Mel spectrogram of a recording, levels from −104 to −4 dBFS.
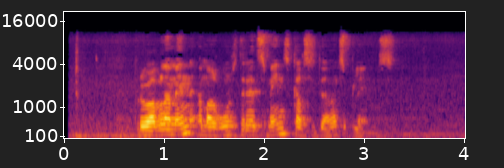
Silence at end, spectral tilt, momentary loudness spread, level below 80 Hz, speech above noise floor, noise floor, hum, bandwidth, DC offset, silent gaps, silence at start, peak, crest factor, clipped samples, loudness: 0.75 s; -4 dB/octave; 22 LU; -64 dBFS; 30 dB; -54 dBFS; none; 11.5 kHz; under 0.1%; none; 0.1 s; -4 dBFS; 22 dB; under 0.1%; -24 LUFS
